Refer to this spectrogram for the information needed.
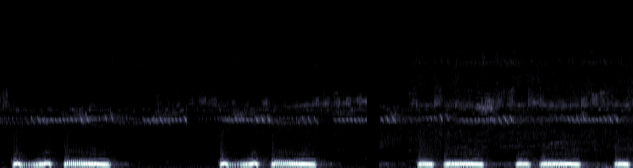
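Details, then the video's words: Spotted dove cooing thúc gù to lure wild doves into traps: paired soft coos, first spaced out, then hurried into a quicker run of short and long notes near the end. "Cu gáy Thúc gù Giọng cực Dùng bẫy cu gáy hiệu quả/cu rừng nghe là lao tới"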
